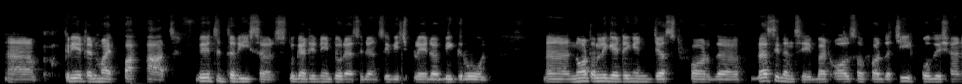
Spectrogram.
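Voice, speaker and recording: A man speaks steadily on an online panel. His voice is bright and forward but keeps an almost flat pitch. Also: rough recording. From India. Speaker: incoming chief resident.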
